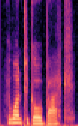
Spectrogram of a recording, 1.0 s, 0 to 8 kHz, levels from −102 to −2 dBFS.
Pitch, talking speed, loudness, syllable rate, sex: 205 Hz, 290 wpm, -17 LUFS, 6.2 syllables/s, female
